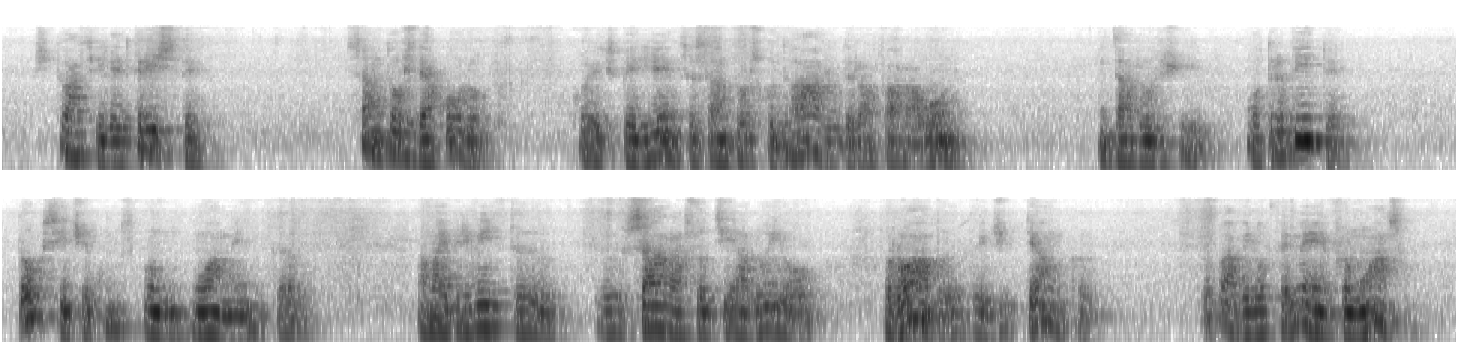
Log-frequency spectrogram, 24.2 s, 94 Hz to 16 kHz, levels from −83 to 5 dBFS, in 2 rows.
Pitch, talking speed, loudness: 120 Hz, 95 wpm, -22 LUFS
